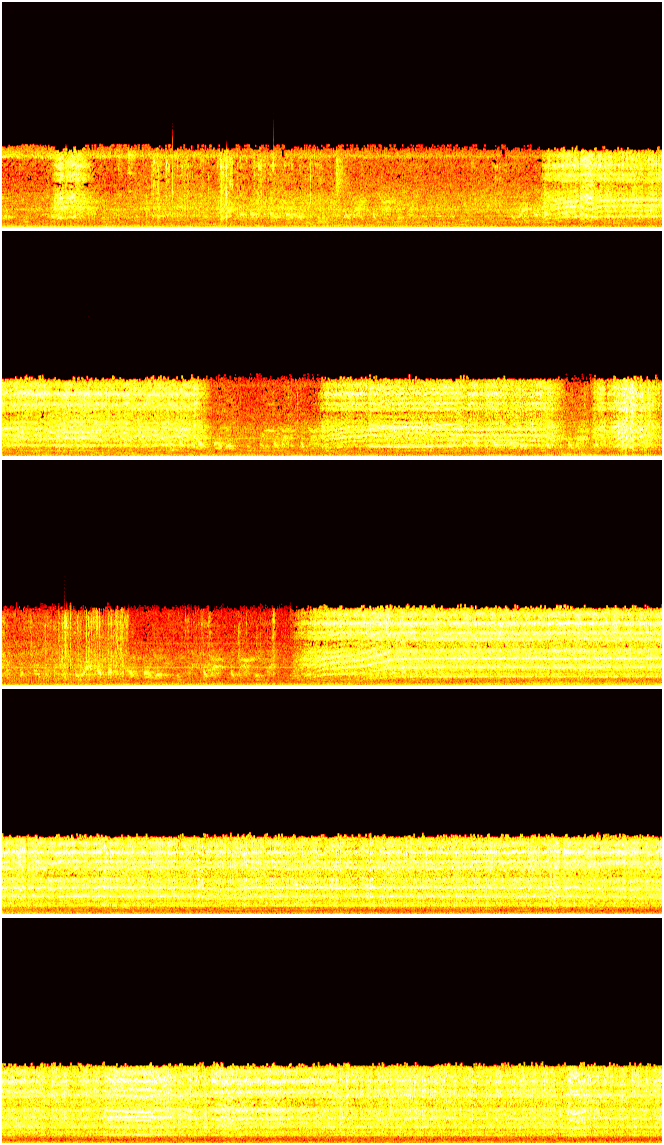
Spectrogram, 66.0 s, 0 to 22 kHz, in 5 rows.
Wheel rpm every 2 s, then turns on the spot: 10, 20, 40, 30, 0, 40, 140, 140, 110, 10, 110, 140, 90, 60, 20, 10, 70, 210, 230, 230, 230, 230, 230, 230, 230, 230, 220, 220, 210, 210, 210, 220, 210.
2-8 28-30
